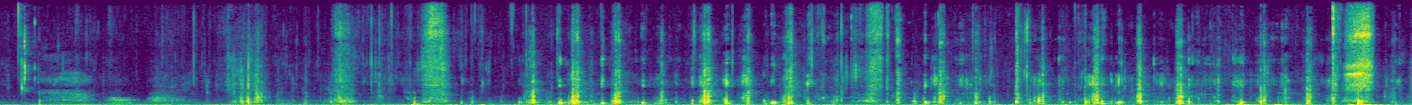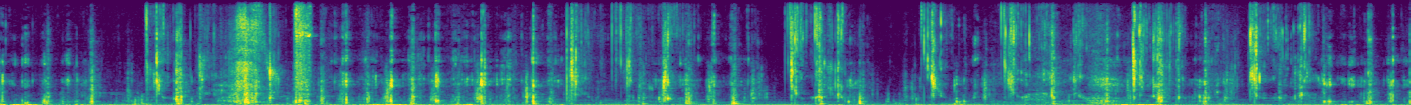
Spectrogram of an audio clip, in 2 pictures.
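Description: Close-miked eating sounds of a person biting into and chewing kimbap: crunchy bites and wet, crackling chewing in an irregular run of clicks.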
